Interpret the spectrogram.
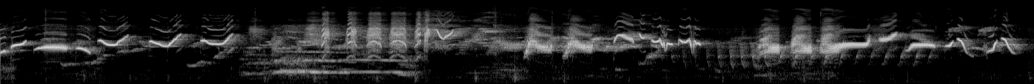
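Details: Newly arrived hwamei described as 85% tame and singing high with long phrases: loud, varied whistled song of sliding notes and rapid warbled runs, with short buzzy and chattering bursts and brief pauses between phrases.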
